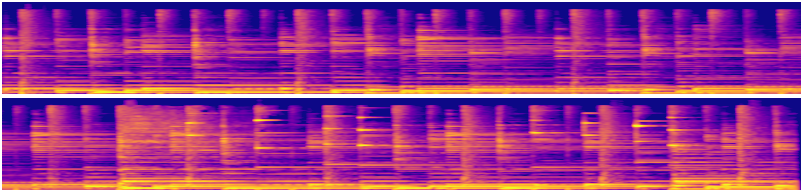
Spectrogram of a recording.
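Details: Cheerful strummed guitar music with a steady rhythmic beat plays throughout, with no animal sound.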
